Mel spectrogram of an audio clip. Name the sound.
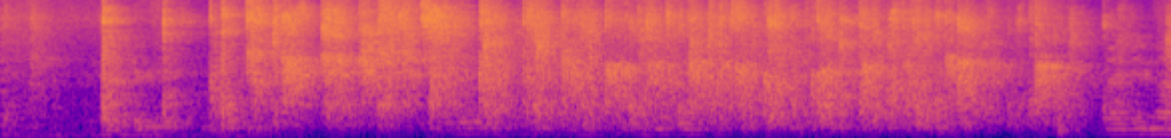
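audience applause for panel presenters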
